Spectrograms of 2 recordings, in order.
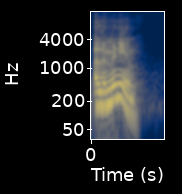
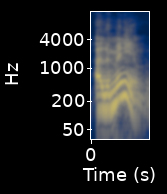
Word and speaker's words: aluminium: How do you say aluminum? – Aluminium. It's actually spelled differently. Aluminium is how it is.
